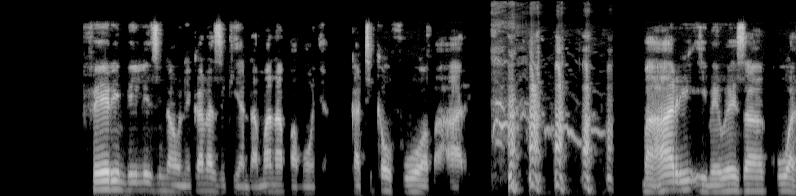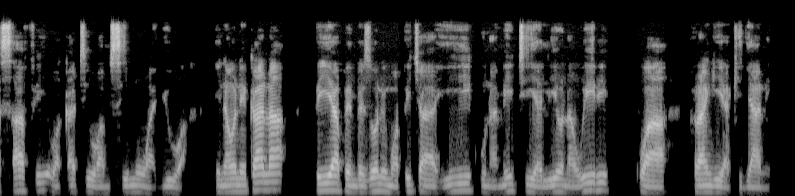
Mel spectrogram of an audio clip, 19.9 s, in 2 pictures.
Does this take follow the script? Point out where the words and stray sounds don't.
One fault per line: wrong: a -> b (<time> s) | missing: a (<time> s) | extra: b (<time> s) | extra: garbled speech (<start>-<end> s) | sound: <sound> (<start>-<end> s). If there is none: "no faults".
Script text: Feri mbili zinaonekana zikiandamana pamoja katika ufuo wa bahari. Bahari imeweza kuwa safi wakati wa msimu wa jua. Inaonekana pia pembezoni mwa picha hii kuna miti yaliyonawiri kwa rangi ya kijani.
sound: laugh (6.1-7.7 s)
